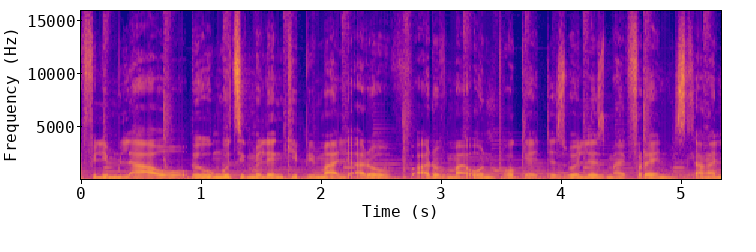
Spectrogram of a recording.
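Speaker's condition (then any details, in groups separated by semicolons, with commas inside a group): No condition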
